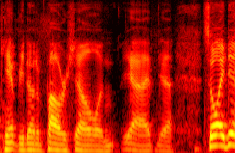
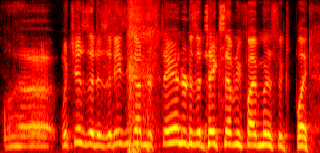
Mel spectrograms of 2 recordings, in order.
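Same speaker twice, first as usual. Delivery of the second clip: mock-exasperated, higher pitched challenge; a pitched-up which-is-it jab; incredulous; 10 semitones higher than usual. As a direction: poke at the contradiction in disbelief. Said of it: "you're like".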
